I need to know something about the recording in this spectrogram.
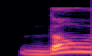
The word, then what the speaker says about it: dans: Dans dans an se prononce en donc dans ne prononcez pas s la cour o u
